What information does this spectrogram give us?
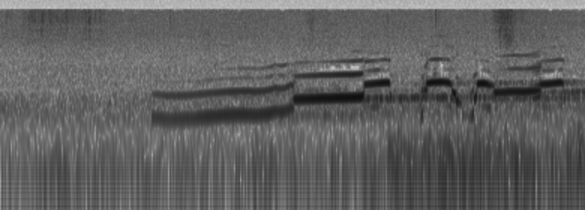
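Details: Loon calling on a local pond in May: a long, mournful, clear note that climbs in stepped leaps to higher pitches, ending in quick wavering notes, over a steady low rumble of wind or water.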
